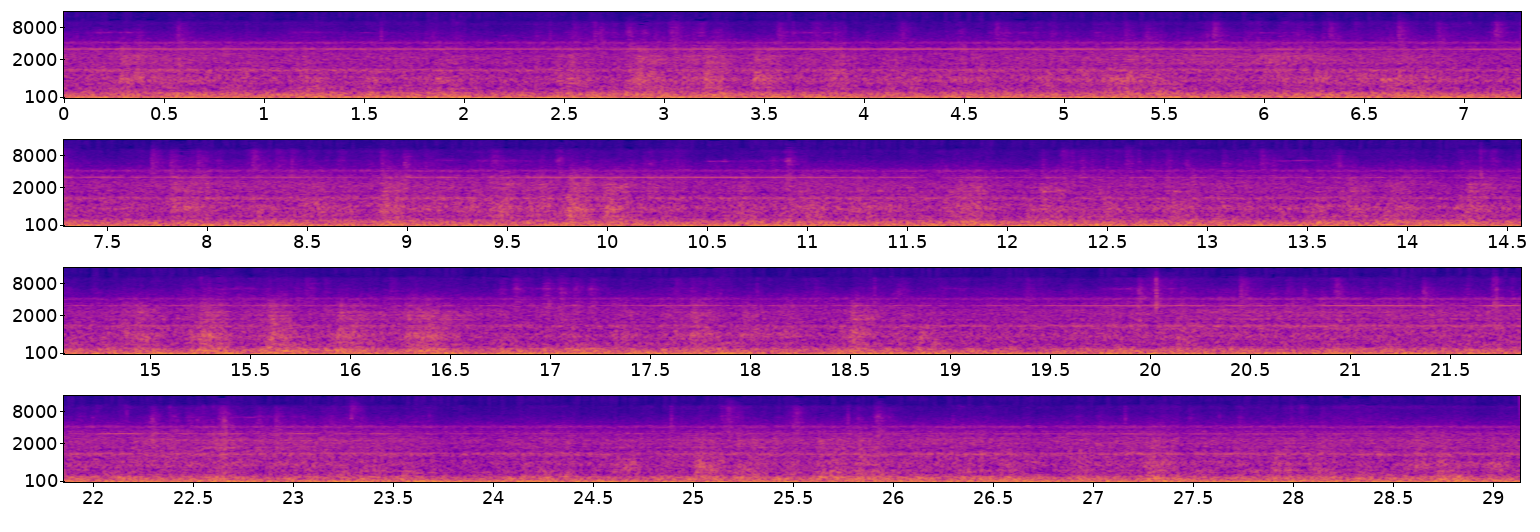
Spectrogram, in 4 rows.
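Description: Steady running rumble of a JR West 683-series limited express electric train cruising between stations, heard from inside the passenger car: wheels on rail and body noise, with a faint steady high whine over it.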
